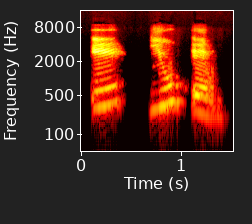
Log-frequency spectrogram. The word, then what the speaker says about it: Aum: but vast in meaning only two letter O M actual pronunciation is a u m so only three letter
